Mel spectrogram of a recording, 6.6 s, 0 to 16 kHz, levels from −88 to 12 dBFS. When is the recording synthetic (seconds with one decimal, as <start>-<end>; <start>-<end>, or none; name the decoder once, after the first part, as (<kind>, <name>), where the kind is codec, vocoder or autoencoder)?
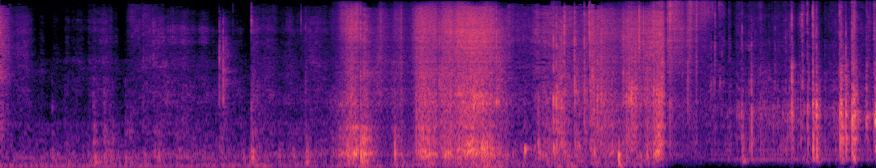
2.5-3.8 (autoencoder, DAC-VAE); 4.5-5.3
